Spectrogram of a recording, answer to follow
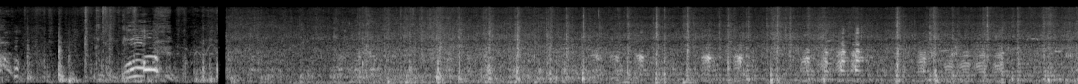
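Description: Two short cries, then after a sudden cut a steady wash of splashing water as a swan surges across a river chasing another bird. Many short splashes and repeated short calls run through the splashing.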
